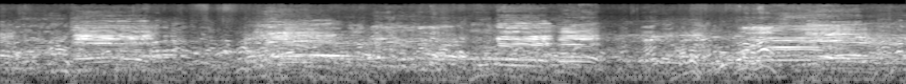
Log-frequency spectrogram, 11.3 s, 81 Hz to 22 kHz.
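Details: Cattle at the Aftabganj cattle market in Nawabganj, Dinajpur, Bangladesh, on 5 September, where young bulls and heifer calves are sold; harmonic lowing moos rise and fall repeatedly over steady crowd chatter and talking.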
